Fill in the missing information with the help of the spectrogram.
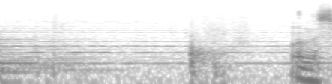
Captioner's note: footsteps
